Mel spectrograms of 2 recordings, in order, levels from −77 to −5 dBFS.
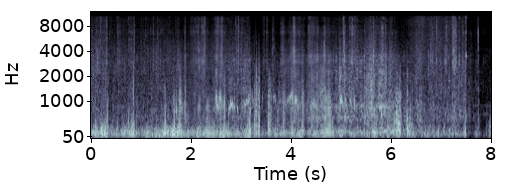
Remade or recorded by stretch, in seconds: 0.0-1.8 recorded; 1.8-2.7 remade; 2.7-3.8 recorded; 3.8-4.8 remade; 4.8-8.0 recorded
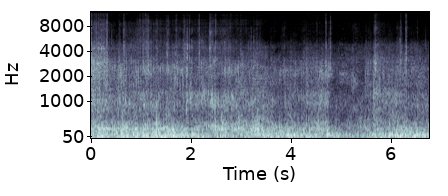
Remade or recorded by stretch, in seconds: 0.0-0.9 recorded; 0.9-4.3 remade; 4.3-6.8 recorded

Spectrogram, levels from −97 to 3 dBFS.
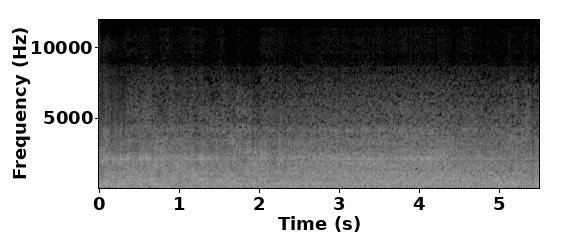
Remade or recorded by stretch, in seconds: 0.0-2.3 remade; 2.3-5.1 recorded; 5.1-5.5 remade

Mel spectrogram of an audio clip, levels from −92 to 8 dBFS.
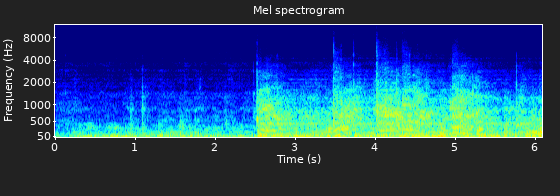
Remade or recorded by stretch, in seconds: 0.0-6.1 remade

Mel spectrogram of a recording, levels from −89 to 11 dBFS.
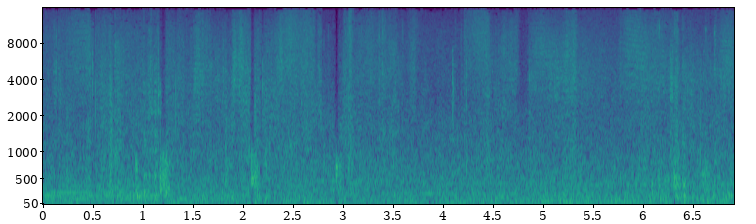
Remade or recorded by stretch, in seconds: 0.0-6.9 recorded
